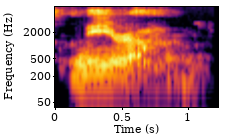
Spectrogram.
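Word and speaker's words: Nayyirah: Nira. It's N A Y Y I R A H.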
